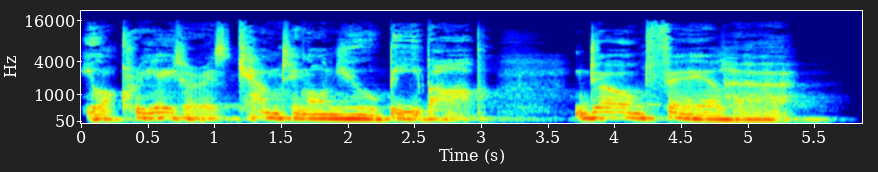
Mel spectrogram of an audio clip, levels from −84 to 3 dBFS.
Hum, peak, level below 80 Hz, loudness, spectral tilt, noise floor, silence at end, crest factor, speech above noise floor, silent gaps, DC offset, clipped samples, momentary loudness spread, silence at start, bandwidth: none; -4 dBFS; -46 dBFS; -19 LUFS; -5.5 dB/octave; -42 dBFS; 0.25 s; 16 dB; 24 dB; none; under 0.1%; under 0.1%; 11 LU; 0 s; 16 kHz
